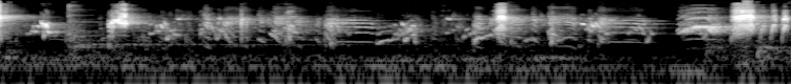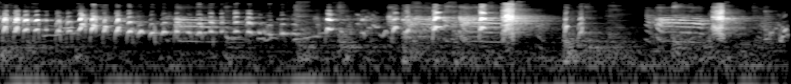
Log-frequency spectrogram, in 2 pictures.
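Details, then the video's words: ['Budgerigars in mating-stimulation chatter: twittering chirps and squawks, then from the fourth second a sustained buzzy, rapidly pulsed warble over continuing busy background chirping.'] "تحفيز البادجي على التزاوج أقوى أصوات طيور البادجي للتحفيز"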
